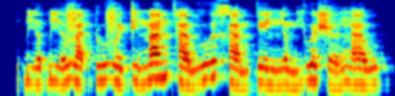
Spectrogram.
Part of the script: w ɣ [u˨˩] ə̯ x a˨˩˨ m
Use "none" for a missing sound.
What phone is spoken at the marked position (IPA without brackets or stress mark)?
u˧˥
